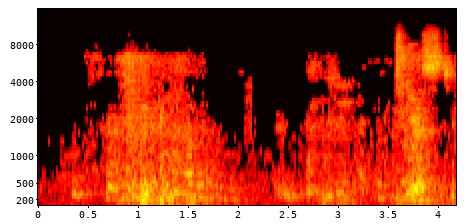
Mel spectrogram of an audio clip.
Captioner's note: laughter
